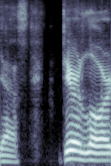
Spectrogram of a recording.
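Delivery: haughty, talking-down delivery. Retelling an animated scene's mock prayer: imitating Trevor, condescending. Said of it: "he's being very condescending".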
